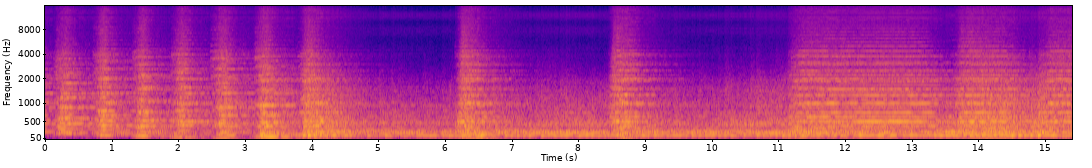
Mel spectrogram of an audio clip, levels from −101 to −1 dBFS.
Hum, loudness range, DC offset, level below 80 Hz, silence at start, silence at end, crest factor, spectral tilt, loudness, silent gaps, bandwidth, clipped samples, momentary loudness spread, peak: none; 5 LU; under 0.1%; -46 dBFS; 0 s; 0 s; 16 dB; -6.5 dB/octave; -27 LUFS; none; 16 kHz; under 0.1%; 9 LU; -10 dBFS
